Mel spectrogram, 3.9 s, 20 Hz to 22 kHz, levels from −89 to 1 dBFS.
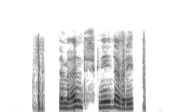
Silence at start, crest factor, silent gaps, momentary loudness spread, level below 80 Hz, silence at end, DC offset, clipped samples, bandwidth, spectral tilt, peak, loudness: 0.7 s; 18 dB; 0.95-1.16 s, 2.76-2.82 s; 17 LU; -66 dBFS; 1 s; under 0.1%; under 0.1%; 7.6 kHz; -6 dB/octave; -8 dBFS; -24 LUFS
